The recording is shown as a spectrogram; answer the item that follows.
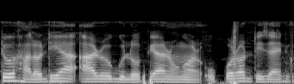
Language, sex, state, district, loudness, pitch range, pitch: Assamese, male, Assam, Hailakandi, -16 LUFS, 115-135 Hz, 125 Hz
